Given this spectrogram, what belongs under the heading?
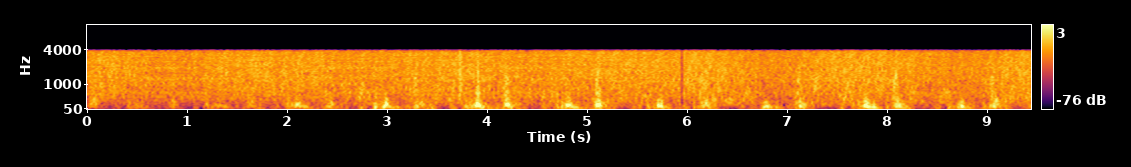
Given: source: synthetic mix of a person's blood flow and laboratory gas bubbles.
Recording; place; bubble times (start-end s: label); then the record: Doppler ultrasound of blood flow; precordium
no bubbles
From the record:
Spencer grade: 0 (complete lack of bubble signals)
